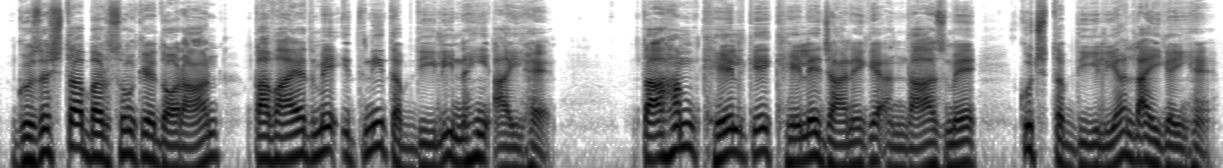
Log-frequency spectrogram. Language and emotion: Urdu, neutral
